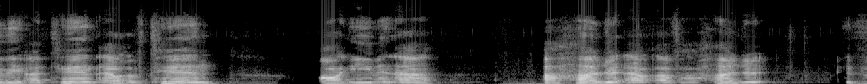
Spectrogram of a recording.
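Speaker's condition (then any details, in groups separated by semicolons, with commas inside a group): Ataxic cerebral palsy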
